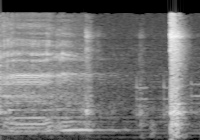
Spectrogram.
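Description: Background music with sustained notes that fades out about a second in, then one sharp, loud blow near the end as the laptop is struck.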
